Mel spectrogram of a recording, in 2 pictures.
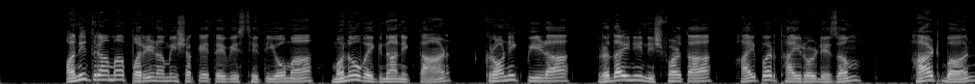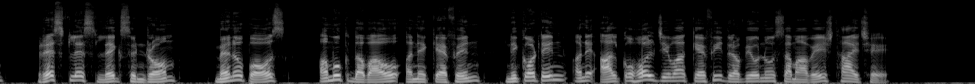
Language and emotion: Gujarati, neutral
